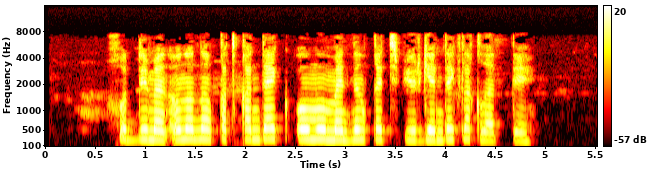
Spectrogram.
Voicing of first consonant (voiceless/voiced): voiceless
